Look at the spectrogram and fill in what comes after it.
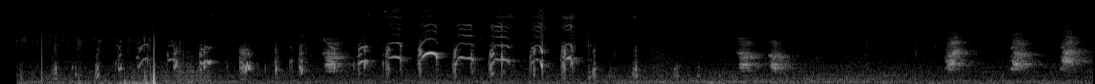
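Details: A male Bull Terrier gives a rapid run of high, yelping whines and short barks, some rising and falling.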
